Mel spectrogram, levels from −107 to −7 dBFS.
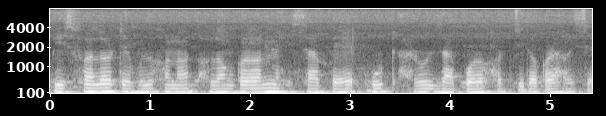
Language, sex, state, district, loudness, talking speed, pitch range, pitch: Assamese, male, Assam, Hailakandi, -17 LUFS, 100 wpm, 115-125 Hz, 120 Hz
